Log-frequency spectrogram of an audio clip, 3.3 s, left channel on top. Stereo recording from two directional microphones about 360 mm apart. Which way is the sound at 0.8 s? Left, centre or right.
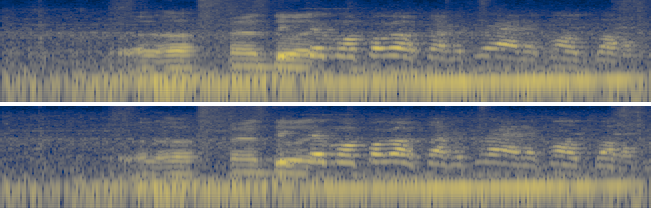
Centre.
